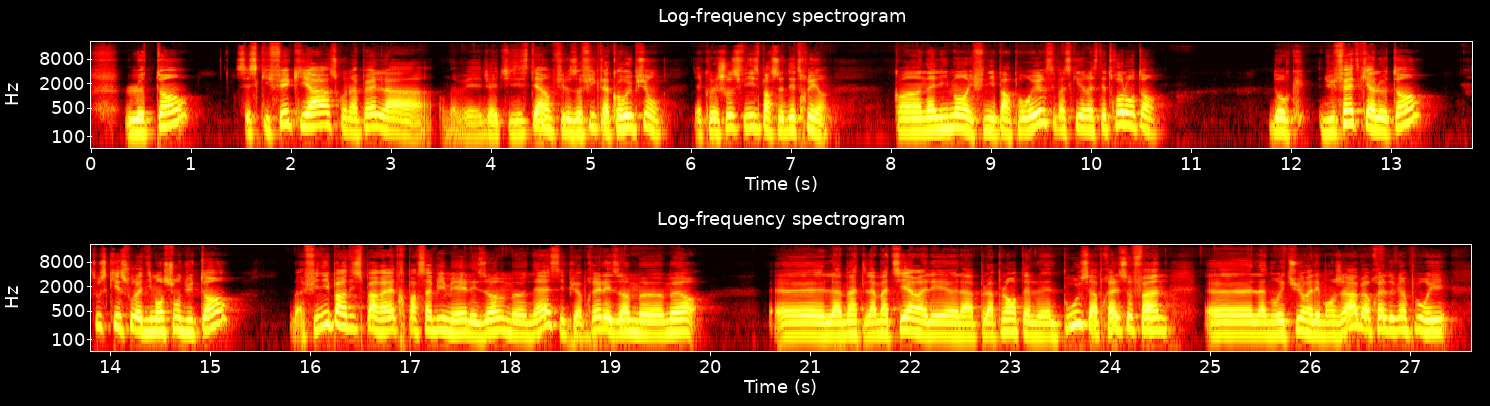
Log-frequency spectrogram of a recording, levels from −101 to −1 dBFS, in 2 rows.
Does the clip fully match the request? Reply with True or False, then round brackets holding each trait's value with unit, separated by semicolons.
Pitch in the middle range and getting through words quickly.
True (150 Hz; 230 wpm)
